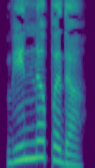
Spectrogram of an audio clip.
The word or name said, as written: ಭಿನ್ನಪದ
